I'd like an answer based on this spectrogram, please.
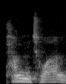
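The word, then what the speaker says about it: Pwn2Own: been looking at the pone to own and that is the correct way of pronouncing i don't care what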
